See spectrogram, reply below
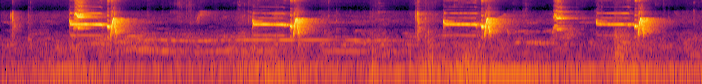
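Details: Male bar-winged prinia in lively song: four phrases, each a level, high whistle snapping into a harsh, rattling burst, spaced roughly two seconds apart over a quiet background.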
